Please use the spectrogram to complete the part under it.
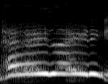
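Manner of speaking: shrill, full-volume, high-pitched yelling scream. Retelling running up to a lady after finding a dead body: imitating own screaming. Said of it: "and I'm screaming".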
